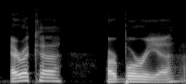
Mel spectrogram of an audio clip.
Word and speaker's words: Erica arborea: And we'll backtrack a little bit and say, briarwood comes from the root of the Erica arborea. I always pronounce that wrong, but I think that was right. So you don't always pronounce it wrong.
